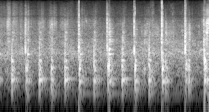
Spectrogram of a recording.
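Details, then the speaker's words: Car with the left rear wheel raised and the front wheels blocked: sharp knocking clunks, several a second, as the tire is shaken by hand; a bad wheel bearing with play, found after kicking the tire sounded like knocking on wood. "And as I shake this tire, I have found my noise. And I don't know if you can see that, but I have a bad wheel bearing."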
